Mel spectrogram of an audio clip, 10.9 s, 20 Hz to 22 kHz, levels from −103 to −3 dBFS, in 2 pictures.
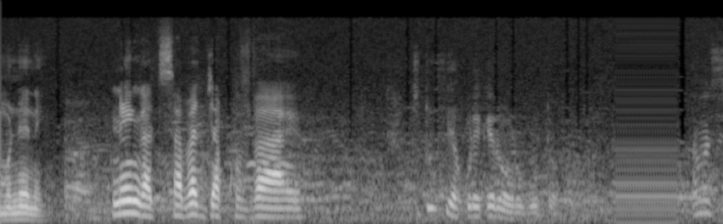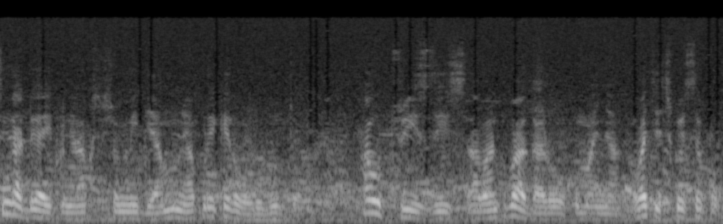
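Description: At 4.63 s the audio locks into a system hang loop lasting until 5.08 s. The computer or its driver stalled while the sound hardware kept replaying one stretch of its ring buffer. That stretch is 21.33 ms long, which fits a 1024-sample buffer. It repeats exactly 21 times. At this short length the repeats fuse into a steady buzz at 46.9 Hz. Almost no audio appears to be lost when playback resumes.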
